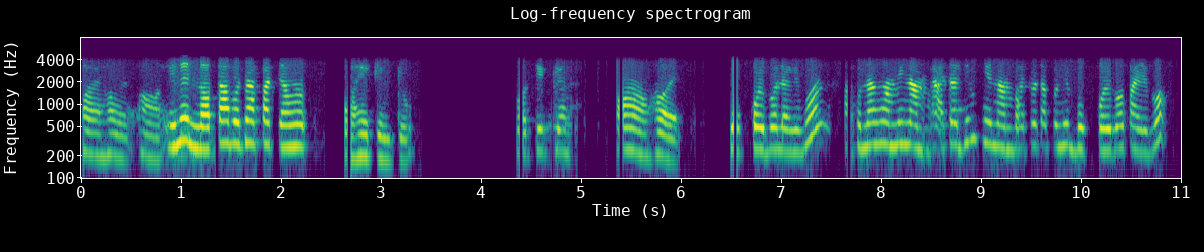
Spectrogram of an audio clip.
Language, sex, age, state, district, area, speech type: Assamese, female, 45-60, Assam, Sonitpur, urban, conversation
